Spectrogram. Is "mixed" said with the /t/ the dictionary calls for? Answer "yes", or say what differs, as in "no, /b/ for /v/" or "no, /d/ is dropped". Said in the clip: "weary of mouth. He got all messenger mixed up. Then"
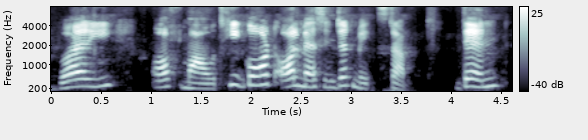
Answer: yes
